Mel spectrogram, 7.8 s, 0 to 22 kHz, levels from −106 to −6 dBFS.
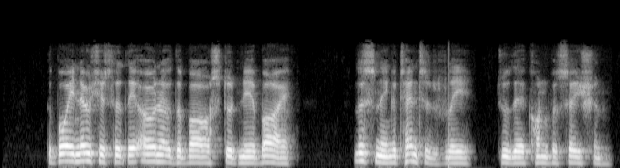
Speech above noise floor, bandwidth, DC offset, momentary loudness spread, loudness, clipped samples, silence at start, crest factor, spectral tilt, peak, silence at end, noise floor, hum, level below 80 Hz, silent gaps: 70 dB; 7.2 kHz; under 0.1%; 10 LU; -16 LUFS; under 0.1%; 0.6 s; 14 dB; -6 dB/octave; -2 dBFS; 0.15 s; -86 dBFS; none; -60 dBFS; none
